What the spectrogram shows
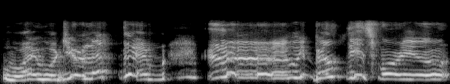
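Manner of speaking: very high, slow, tearful crying whine. Retelling a character upset that the enemy destroyed their altars: imitating a crying Faravius Caron. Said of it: "when he starts crying over Khorne".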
